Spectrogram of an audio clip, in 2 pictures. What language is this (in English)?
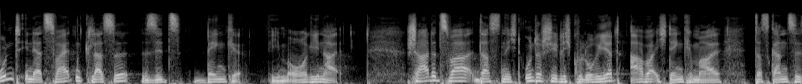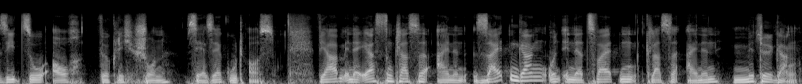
German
